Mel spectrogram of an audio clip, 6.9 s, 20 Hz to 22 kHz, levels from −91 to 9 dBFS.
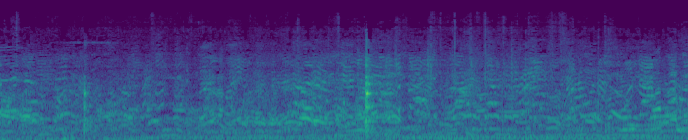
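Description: At 0.83 s, 3.98–4.00 s, 5.59–5.61 s and 6.75–6.77 s the audio jumps ahead: compressed frames skipped. The jumps are roughly 70 ms, 70 ms, 100 ms and 200 ms, which fits whole 23.2 ms frames dropped.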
